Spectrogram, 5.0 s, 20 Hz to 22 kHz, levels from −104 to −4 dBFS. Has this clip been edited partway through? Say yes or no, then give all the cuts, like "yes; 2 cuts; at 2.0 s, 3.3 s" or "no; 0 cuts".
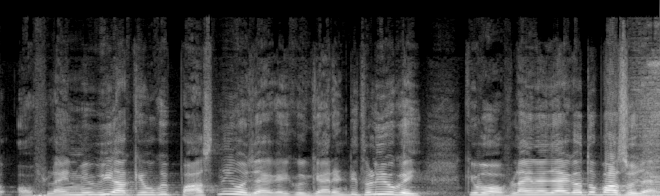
no; 0 cuts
